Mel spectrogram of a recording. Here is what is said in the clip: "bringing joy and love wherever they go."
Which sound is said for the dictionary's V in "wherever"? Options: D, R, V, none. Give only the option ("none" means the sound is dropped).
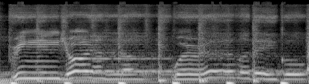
V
